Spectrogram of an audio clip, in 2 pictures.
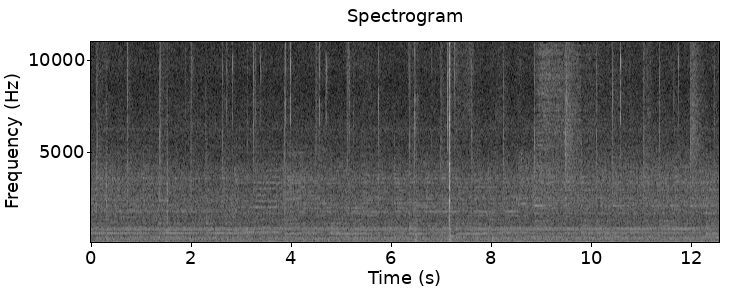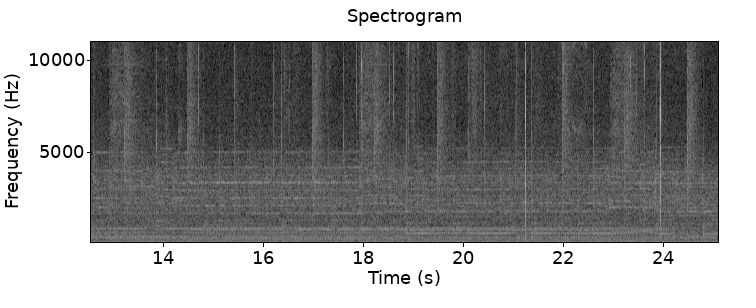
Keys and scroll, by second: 14.5 space, 21.9 space.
